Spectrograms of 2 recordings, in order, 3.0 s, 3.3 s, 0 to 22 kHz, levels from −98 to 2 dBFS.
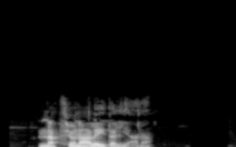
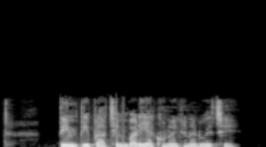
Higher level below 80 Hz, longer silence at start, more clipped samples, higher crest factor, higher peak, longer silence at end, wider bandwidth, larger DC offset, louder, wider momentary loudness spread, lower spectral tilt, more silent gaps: about the same, -58 dBFS vs -54 dBFS; second, 0.5 s vs 0.75 s; neither; about the same, 18 dB vs 16 dB; about the same, -2 dBFS vs -2 dBFS; first, 1.1 s vs 0.4 s; about the same, 7 kHz vs 7.6 kHz; neither; about the same, -16 LUFS vs -16 LUFS; first, 16 LU vs 9 LU; first, -8.5 dB/octave vs -6.5 dB/octave; neither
